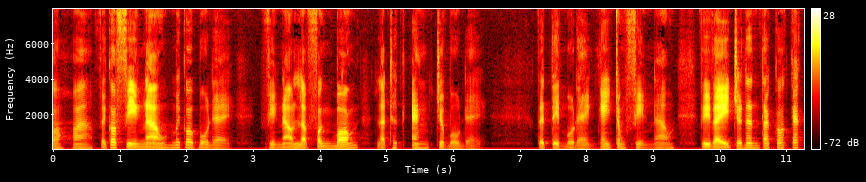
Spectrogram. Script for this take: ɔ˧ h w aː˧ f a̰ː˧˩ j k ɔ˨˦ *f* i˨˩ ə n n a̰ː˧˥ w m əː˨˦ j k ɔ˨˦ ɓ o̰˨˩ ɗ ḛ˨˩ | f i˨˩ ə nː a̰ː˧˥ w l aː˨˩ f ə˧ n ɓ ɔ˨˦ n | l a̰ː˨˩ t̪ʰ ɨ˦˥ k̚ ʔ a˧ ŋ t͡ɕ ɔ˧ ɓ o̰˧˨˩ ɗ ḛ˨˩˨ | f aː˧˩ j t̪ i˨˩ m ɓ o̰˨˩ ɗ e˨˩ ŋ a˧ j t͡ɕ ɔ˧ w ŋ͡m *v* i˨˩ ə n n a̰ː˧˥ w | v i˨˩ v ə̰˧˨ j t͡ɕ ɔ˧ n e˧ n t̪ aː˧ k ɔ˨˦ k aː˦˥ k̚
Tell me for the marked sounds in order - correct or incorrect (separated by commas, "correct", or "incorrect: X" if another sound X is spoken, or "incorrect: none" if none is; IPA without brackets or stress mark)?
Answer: correct, incorrect: f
